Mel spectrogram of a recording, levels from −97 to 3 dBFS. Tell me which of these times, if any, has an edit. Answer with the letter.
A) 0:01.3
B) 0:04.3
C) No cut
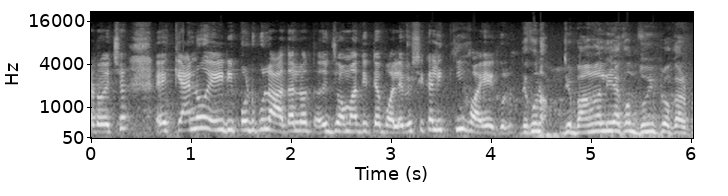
B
